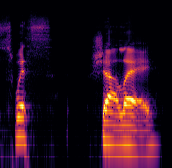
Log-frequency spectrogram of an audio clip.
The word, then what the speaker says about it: Swiss Chalet: Yeah, this guy, I mean, I'm gonna Canada reference, but he thought it was Swish Chalet. – Yeah, because that's how you say it. Ago. – No, it's how do you spell it? – Chalet. Well, no, I understand what he's saying because it is Swiss Chalet, but Swiss Chalet.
